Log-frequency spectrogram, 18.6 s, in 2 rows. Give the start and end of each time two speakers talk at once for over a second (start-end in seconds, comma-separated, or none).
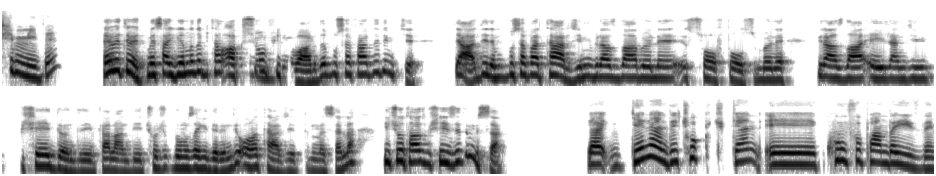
none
